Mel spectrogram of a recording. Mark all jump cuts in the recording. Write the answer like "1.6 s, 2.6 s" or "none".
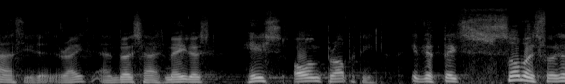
none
